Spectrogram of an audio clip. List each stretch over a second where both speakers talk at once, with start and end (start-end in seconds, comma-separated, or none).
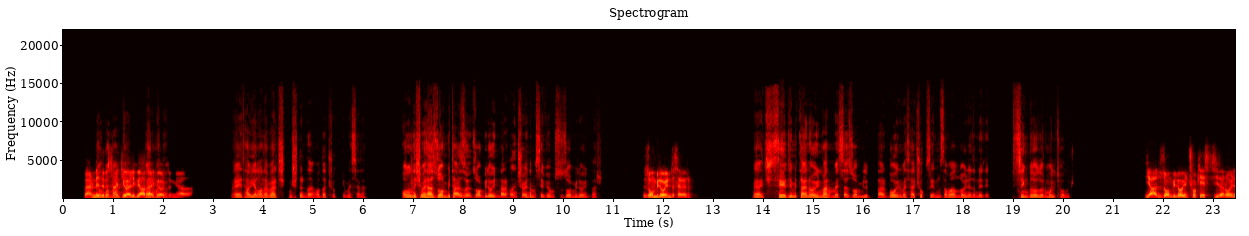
0.6-2.1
